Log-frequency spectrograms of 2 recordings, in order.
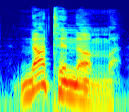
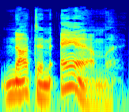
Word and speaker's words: Nottingham: Well, Nick on Twitter says, if you want to feel all cultured, us locals pronounce it Nottingham or Nottingham if you're from the south of England. So Nottingham or Nottingham with a silent H, Nick says.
